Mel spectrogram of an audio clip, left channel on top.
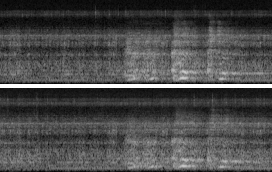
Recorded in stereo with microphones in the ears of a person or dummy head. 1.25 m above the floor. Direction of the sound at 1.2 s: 80° left.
